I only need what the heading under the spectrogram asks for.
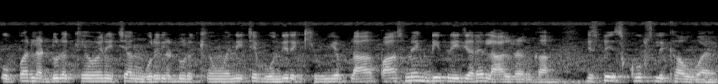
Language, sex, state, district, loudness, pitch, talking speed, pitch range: Hindi, male, Chhattisgarh, Balrampur, -14 LUFS, 140 Hz, 225 wpm, 130-145 Hz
